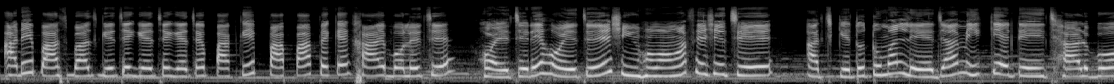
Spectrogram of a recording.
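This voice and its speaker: A little trickster bird from a children's cartoon, pitched extremely high like a small child. The delivery is cheeky, sing-song and fond of rhyme. Prominent music runs behind the voice. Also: female voice, fairly even intonation, a little slow. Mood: triumphant. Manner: sing-song, teasing, rhyming. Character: small, cheeky, song-loving tailorbird girl, cocky trickster.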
